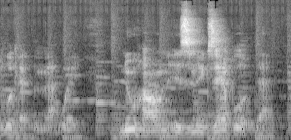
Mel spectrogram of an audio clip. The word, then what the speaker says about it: Nyhavn: we actually don't because in danish y's are actually pronounced more like use which makes danish really difficult to learn um excuse me ma'am i'm looking for nyhaven a lot of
